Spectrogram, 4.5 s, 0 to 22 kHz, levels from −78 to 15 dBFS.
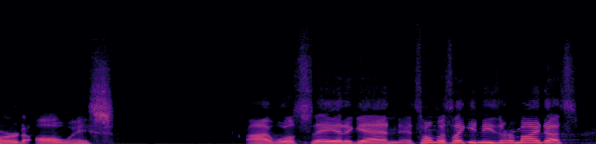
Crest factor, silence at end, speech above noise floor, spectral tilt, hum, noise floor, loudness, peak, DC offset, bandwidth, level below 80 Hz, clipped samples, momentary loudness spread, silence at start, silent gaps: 14 dB; 0.15 s; 41 dB; -5 dB/octave; none; -69 dBFS; -28 LUFS; -14 dBFS; under 0.1%; 16 kHz; -66 dBFS; under 0.1%; 8 LU; 0 s; none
